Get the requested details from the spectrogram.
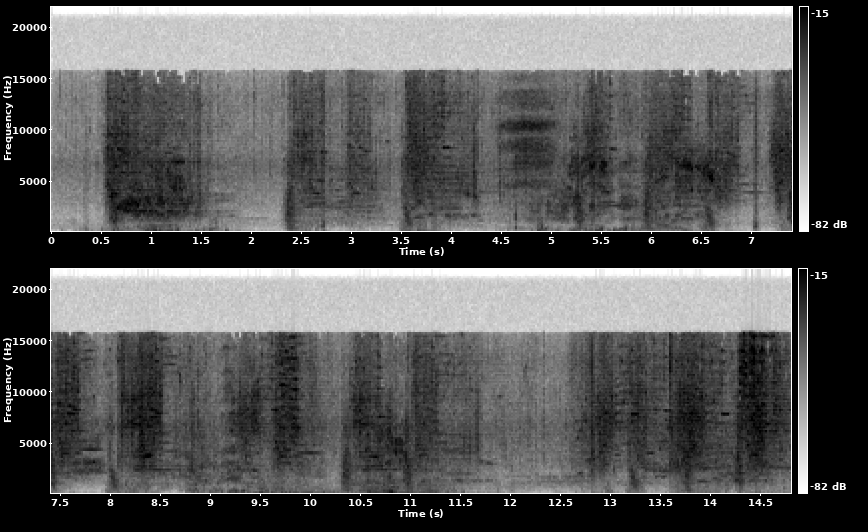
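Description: Video game combat effects clash and burst.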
